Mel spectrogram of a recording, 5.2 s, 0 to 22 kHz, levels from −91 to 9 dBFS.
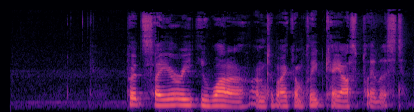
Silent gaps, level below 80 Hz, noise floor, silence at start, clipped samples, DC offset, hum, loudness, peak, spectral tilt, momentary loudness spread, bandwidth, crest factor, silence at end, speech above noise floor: none; -78 dBFS; -64 dBFS; 1.6 s; under 0.1%; under 0.1%; none; -29 LUFS; -12 dBFS; -5.5 dB/octave; 11 LU; 16 kHz; 18 dB; 0.15 s; 35 dB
